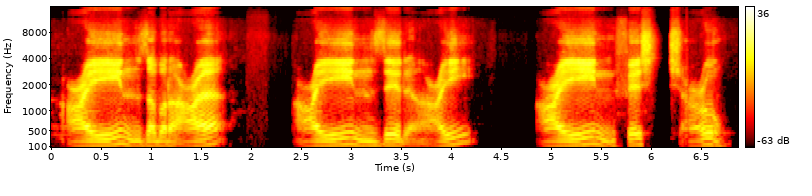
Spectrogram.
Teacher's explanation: আইন কণ্ঠনালীর মাঝখান থেকে আইন অক্ষর গলা চিপে পড়তে হয়।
